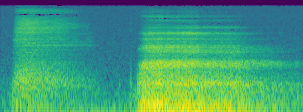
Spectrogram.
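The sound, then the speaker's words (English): A slow, deep breath in followed by a longer, fuller breath out, both soft and steady with no talking, taken as a calming exercise. “let's take a deep breath in and a deep breath out”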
